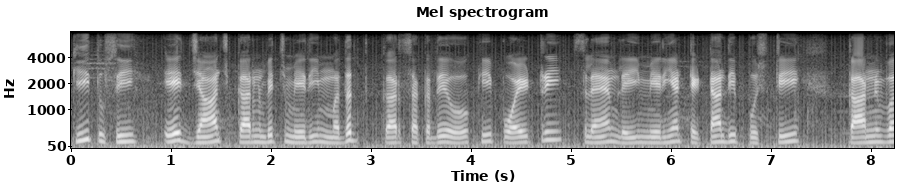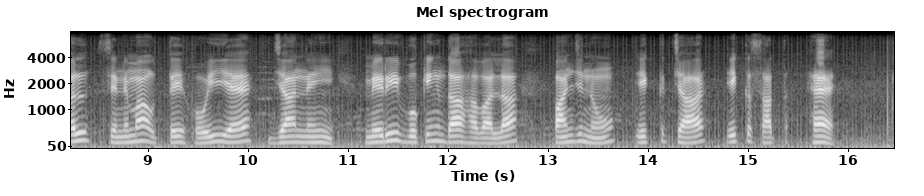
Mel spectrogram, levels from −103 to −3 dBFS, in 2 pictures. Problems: background sounds at intervals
